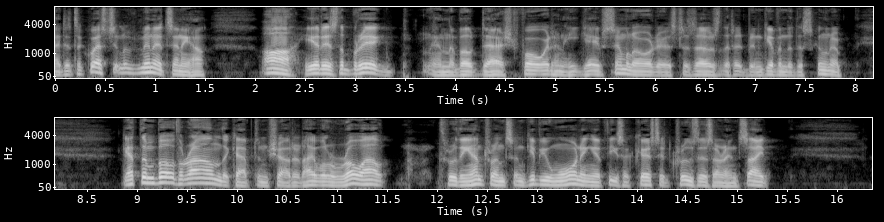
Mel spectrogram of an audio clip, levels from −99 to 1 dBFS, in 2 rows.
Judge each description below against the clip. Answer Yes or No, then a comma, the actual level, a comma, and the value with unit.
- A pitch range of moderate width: No, wide, 5.8 semitones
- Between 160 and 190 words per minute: No, average, 200 wpm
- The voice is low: Yes, low, 110 Hz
